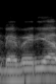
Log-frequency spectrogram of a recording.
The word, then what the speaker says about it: Beauveria: Different people pronounce it differently, but I pronounce it a Beauveria bassiana, Verticillium lacini, and Metasorium anisopelia.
